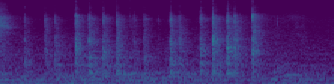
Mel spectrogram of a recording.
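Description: Computer keyboard typing a short word: a quick, irregular run of key clicks.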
